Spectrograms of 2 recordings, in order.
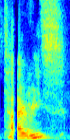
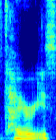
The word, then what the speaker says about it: Tyrese: Tyrese, like the guy from Fast and Furious? Tyrese? It's Tyrese.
